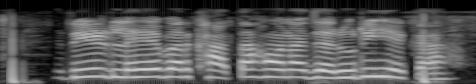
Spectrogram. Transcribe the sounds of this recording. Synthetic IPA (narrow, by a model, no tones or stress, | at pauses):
ɾiːɖleɦebɐɾkʰaːt̪aɦoːnad͡ʒɐɾuːɾiɦɛkaː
